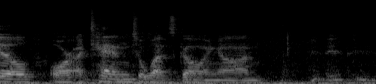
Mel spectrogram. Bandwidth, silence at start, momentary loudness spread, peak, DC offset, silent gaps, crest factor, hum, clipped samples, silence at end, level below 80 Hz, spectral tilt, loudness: 16 kHz; 0 s; 13 LU; -22 dBFS; under 0.1%; none; 18 dB; none; under 0.1%; 0 s; -48 dBFS; -5.5 dB/octave; -40 LUFS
